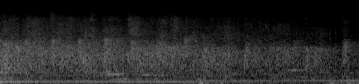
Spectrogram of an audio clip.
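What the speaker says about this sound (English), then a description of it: "Go ahead and give them another round of applause" An audience at a Golf School District winter school chorus concert applauds, a faint, steady wash of many hands clapping over a low electrical hum, tapering slightly toward the end.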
